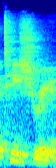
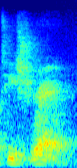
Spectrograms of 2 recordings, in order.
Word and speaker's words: Tishrei: Tishrei is another one. They always say Tishri and stuff because they don't realize there's a seirei underneath the resh for not Tishri, but the month of Tishrei.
